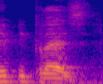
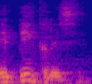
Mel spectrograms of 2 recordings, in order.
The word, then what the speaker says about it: epíclese: Alguns chamam de epiclese, mas a pronúncia correta seria epíclese.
